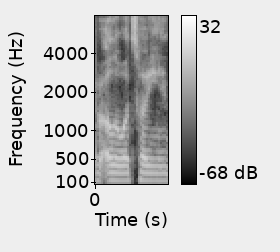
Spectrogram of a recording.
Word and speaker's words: Oluwatoyin: But I feel like uh, Oluwatoyin could have really taken off and you know 19, 19, years old that's she was a baby. a baby. um if you don't know the story of Oluwatoyin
